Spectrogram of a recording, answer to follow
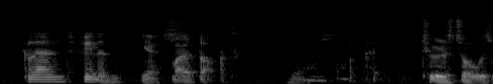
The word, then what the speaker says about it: Glenfinnan: yes it's easy viaduct Glenfinnan can I'm finna viaduct when you've got Glen at the start that means Valley so think of it as two words Glen and Finan Glenfinnan yes my duct tourists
